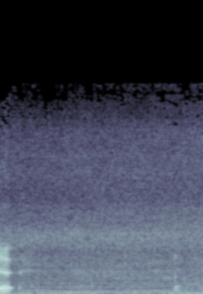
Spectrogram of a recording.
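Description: A pause in speech filled by a faint, steady background hum with a low drone in it, with no sudden sounds.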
